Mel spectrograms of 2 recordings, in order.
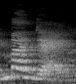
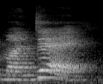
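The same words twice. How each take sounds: First: The stress is on the first syllable. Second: The stress is on the second syllable. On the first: The speaker calls it right. "the stress is naturally put on the first syllable. So we say Monday" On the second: The speaker calls it wrong. "We don't say Monday"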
